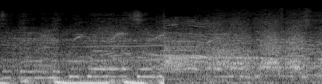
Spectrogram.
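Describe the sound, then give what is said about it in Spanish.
A crowd celebrates in the streets of Madrid, a loud, continuous roar of cheering voices. Deep, booming thumps sound in the first moments. “el ambiente de la celebración. Ahí está el sonido de las calles de Madrid.”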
